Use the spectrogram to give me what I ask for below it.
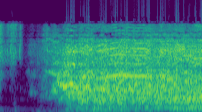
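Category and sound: animal, chicken clucking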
